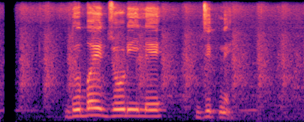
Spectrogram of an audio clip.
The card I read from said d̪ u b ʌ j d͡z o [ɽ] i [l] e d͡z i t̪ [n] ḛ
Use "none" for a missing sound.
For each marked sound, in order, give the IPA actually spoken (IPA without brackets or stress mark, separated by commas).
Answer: ɽ, l, n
